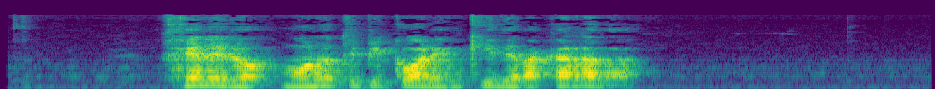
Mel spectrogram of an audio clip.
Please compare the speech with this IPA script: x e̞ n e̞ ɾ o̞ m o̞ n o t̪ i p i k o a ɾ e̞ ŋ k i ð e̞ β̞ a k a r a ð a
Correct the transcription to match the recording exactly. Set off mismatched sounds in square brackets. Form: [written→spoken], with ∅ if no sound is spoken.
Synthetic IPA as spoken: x e̞ n e̞ ɾ o̞ m o̞ n o t̪ i p i k o a ɾ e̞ ŋ k i ð e̞ β̞ a k a r a ð a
